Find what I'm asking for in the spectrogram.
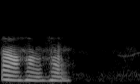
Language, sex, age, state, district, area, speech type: Goan Konkani, female, 30-45, Goa, Ponda, rural, conversation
